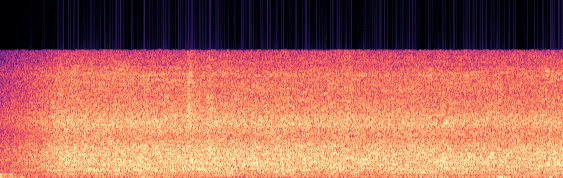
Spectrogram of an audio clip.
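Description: A steady, fairly loud hiss with a faint low hum under it, starting suddenly as the speech breaks off.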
